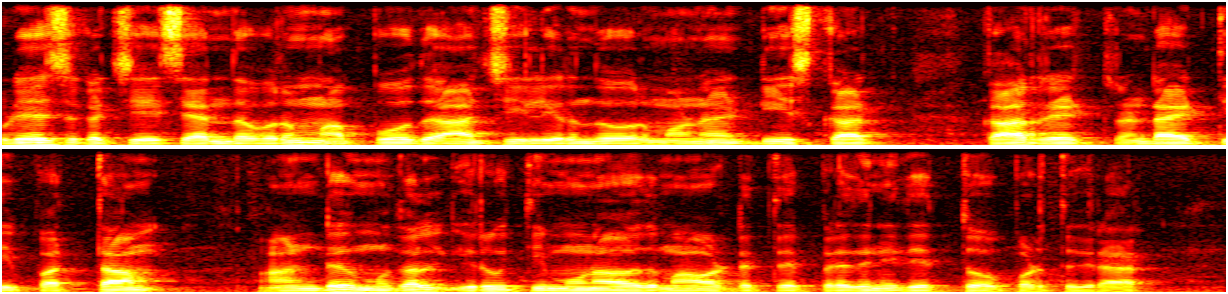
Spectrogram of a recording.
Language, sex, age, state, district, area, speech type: Tamil, male, 60+, Tamil Nadu, Viluppuram, rural, read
